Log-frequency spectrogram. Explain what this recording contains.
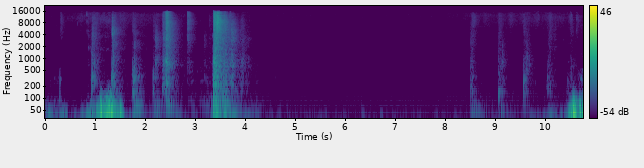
Sound of someone storming out of room and slamming the front door.
Recorded from a distance on Zoom H5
